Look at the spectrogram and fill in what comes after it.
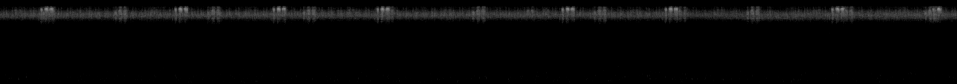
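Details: Crickets on a starry night: a steady, very high-pitched ringing trill, with brighter chirp pulses standing out about once a second. No other sounds.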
